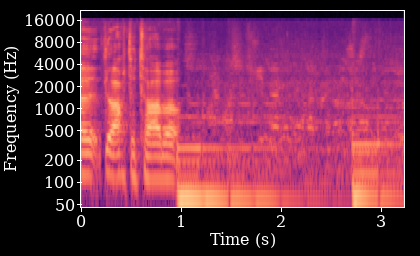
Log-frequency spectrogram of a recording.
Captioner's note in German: Stimmengewirr, sanfte Musik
